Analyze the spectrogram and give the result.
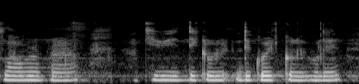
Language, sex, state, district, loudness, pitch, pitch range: Nagamese, female, Nagaland, Dimapur, -18 LUFS, 195 Hz, 195-200 Hz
